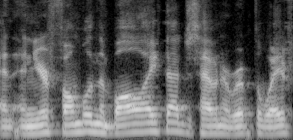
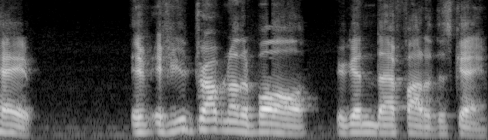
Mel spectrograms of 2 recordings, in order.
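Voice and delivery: mock offhand, casual, emotionless delivery. Retelling a coach's threat to a player on the sideline: imitating a casual, emotionless threat. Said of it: "so casual, like, no emotion".

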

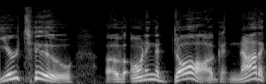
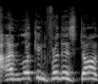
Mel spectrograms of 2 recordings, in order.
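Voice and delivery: high-pitched yell. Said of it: "You have to yell at them".

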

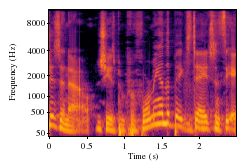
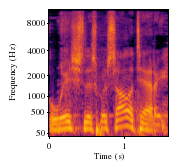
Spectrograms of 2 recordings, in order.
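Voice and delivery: put-on Scottish accent. Asked to read the words dramatically with a Scottish accent, do a Sean Connery impression. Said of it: "what a good Sean Connery".

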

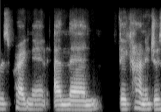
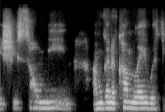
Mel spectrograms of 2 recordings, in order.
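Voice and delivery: hushed, soft, under-the-breath half-whisper; 3 semitones higher, 3 dB quieter than usual. Retelling how dad came back into the room: imitating a half-whisper. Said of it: "whisper to me".

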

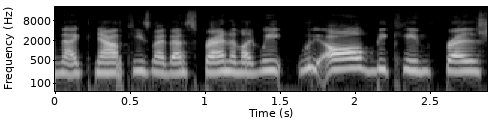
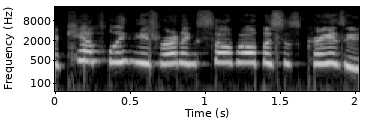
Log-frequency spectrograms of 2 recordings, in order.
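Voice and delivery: very high, amazed, awestruck excited shouting; 10 semitones higher than usual. Retelling what mom said at the loud race track: imitating mom yelling excitedly. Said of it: "yelling in my ear 'cause it's so loud".

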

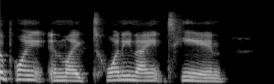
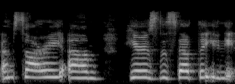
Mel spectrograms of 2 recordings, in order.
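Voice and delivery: put-on high-pitched voice that sounds like a little kid; 9 semitones higher, 3 dB quieter than usual. Retelling how your sister spoke to people, imitate her high-pitched kid voice. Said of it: "she has a very like high pitched, she sounds like a kid".

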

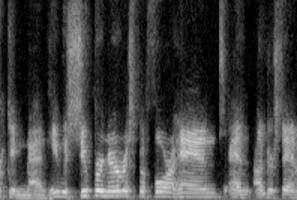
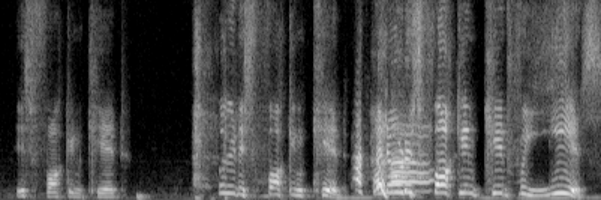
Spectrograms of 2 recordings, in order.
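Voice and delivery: put-on Brooklyn accent, higher in pitch; 7 semitones higher, 4 dB louder than usual. Retelling watching a friend play, lapsing into his high school Brooklyn self. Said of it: "lapse into the high school Ben Barton from Brooklyn".

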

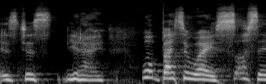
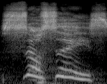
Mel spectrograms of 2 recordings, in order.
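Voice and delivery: shouted delivery, much higher pitch; 7 semitones higher than usual. Telling a story about a dad answering his kid across a lake, retelling a shout. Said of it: "And the dad shouts".

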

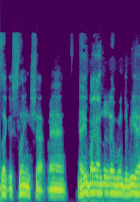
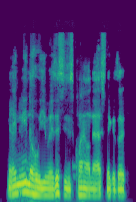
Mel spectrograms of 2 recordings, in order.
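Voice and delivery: normal talking voice

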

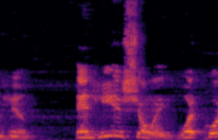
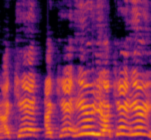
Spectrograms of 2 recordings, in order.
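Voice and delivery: put-on scream, higher, louder, slower; 12 semitones higher, 11 dB louder than usual. Player recalling screaming at his center during the playoffs, retelling a scream at a teammate. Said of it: "I screamed at our center".

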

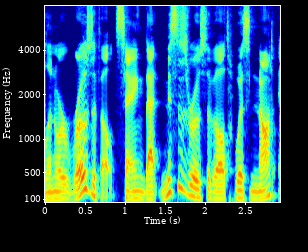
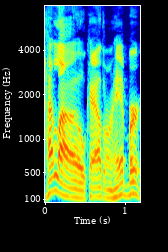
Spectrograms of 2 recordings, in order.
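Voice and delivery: mock Southern drawl, higher and louder; 4 semitones higher, 6 dB louder than usual. Joking about how a film's riverboat captain sounded: put-on Southern accent. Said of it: "he even was, like, Southern".

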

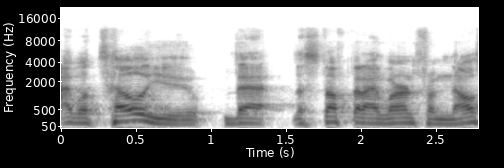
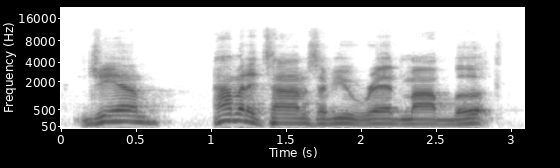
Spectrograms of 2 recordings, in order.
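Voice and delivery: put-on Southern drawl. Quoting the author he kept calling about his book, imitating a southern drawl. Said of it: "he had the greatest Southern drawl".

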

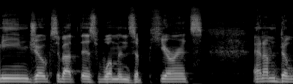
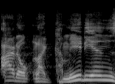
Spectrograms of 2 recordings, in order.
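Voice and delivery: put-on female Irish accent, higher pitched; 4 semitones higher than usual. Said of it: "Irish accent".

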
